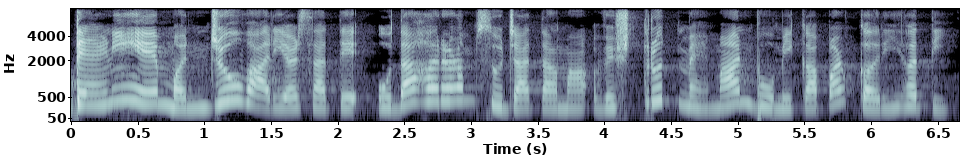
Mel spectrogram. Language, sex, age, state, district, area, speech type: Gujarati, female, 45-60, Gujarat, Mehsana, rural, read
